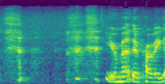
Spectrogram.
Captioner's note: laughter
